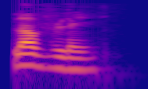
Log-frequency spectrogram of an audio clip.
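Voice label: "lovely", British English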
